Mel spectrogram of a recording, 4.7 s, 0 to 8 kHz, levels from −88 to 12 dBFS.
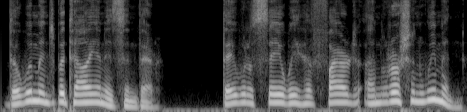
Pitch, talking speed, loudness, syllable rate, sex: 155 Hz, 180 wpm, -17 LUFS, 5.6 syllables/s, male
